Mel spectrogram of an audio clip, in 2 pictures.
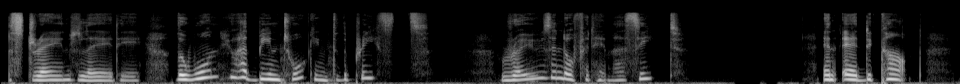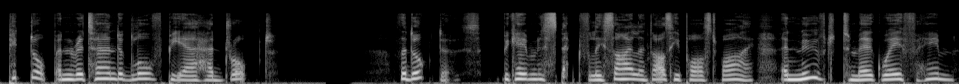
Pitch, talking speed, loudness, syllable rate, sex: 225 Hz, 145 wpm, -19 LUFS, 4.8 syllables/s, female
